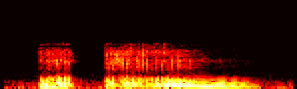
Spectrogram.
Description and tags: clear throat
Person clearing their throat. Recorded with stereo microphone, removed as much background noise that I could.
